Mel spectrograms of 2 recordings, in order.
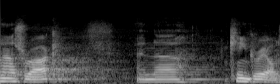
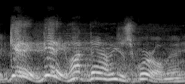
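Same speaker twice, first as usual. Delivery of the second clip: high, loud yelling fans; mock crowd shout; 10 semitones higher, 5 dB louder than usual. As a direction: holler it like a mob chasing him.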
